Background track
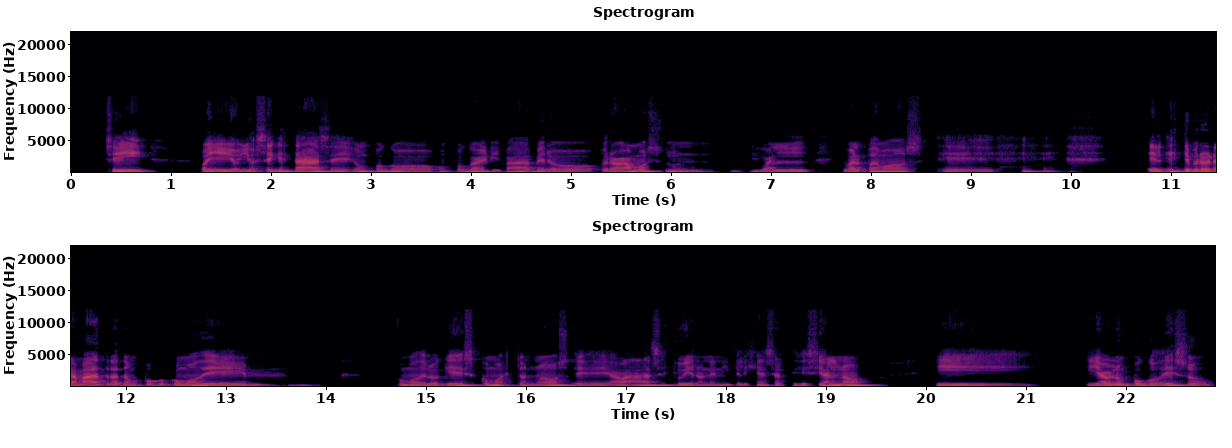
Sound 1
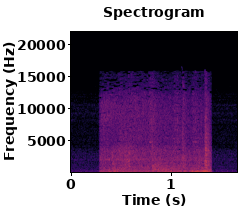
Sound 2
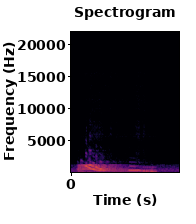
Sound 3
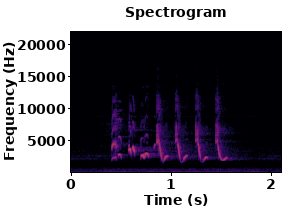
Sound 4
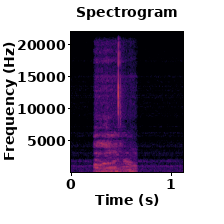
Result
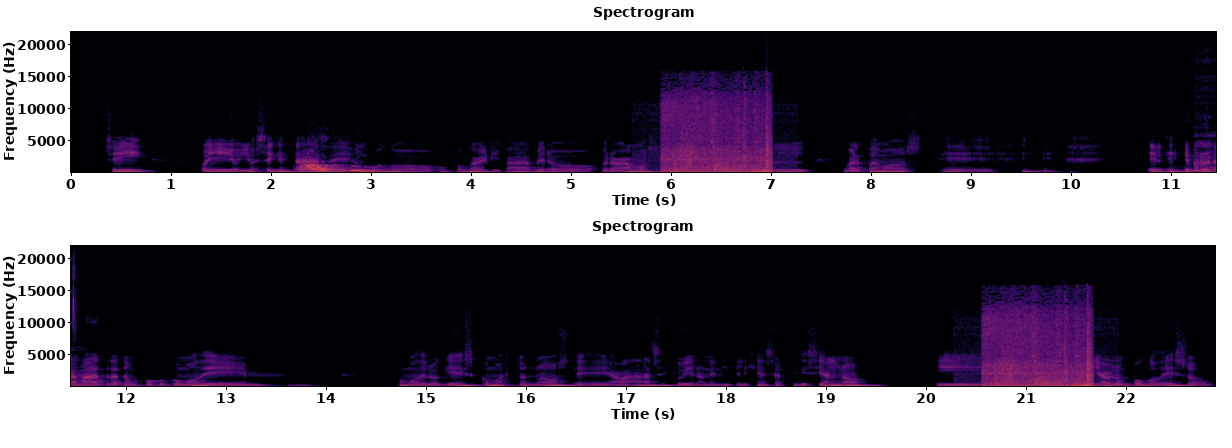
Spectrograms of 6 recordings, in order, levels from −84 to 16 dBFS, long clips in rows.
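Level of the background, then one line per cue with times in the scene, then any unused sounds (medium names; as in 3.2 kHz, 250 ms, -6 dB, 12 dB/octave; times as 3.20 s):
background track -11 dB
2.22 s: add 2 -0.5 dB
5.61 s: add 1 -1 dB + saturation -21 dBFS
11.00 s: add 4 -17 dB
20.27 s: add 1 -0.5 dB
not used: 3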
